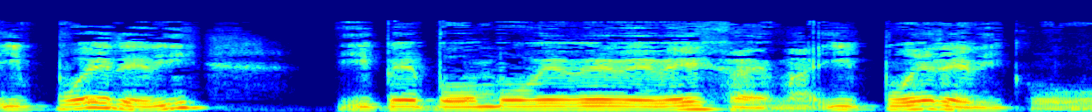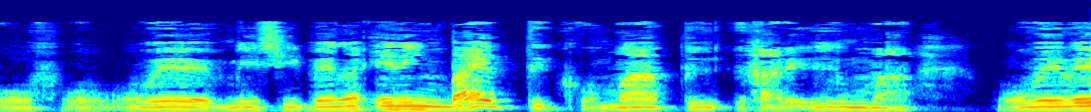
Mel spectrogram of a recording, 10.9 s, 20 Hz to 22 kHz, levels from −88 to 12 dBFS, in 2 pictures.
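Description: Across the whole recording the speech sounds dull, with nothing above about 10.1 kHz and a mix of different codec artefacts heard together that never settles into one consistent texture. The likely cause is transcoding between lossy codecs. The sound points to a low-rate AAC-LC pass of around 32 kbit/s followed by Vorbis at a similar rate. The second encoder wasted bits on the first one's artefacts, added its own, and kept the lowest cut-off in the chain.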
